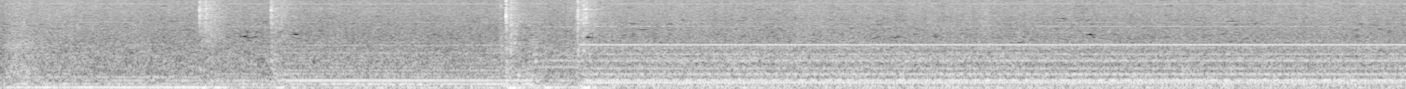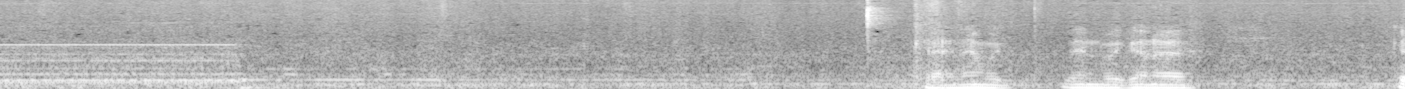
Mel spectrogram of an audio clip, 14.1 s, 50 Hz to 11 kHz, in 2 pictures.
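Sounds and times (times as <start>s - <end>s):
stepper motor whine: 1.3s - 8.4s.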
